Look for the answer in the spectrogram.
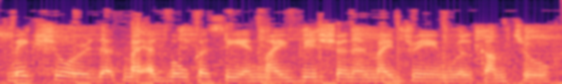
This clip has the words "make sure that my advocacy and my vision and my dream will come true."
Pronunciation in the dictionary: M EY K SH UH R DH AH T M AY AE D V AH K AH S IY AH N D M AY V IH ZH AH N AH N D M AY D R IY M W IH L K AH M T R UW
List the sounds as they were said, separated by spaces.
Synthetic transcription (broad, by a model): M EY K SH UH R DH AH T M AY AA D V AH K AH S IY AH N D M AY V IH SH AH N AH N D M AY D R IY M W IH L K AH M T R UW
